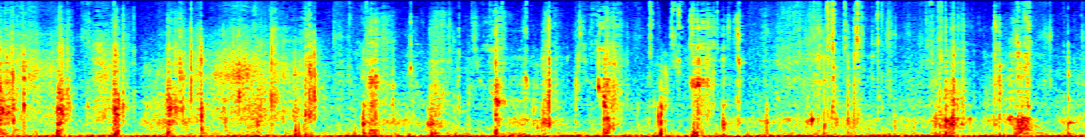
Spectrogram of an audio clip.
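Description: Shaved ice being crunched and chewed close to a clip-on microphone, a dense run of sharp crunches. A metal spoon also digs into the ice in a plastic container.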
